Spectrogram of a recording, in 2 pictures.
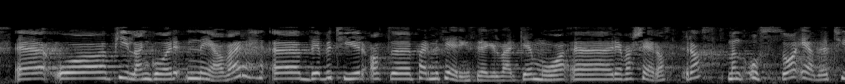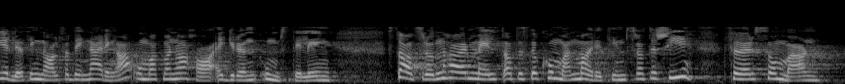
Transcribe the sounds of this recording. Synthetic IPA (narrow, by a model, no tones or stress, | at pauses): ʔɔpʰiːlənɡoːɾneːoːʋəɾd̪ɛbət̪ʰyːɾɑt̪pʰæɾmɛt̪ʰeːɾɪŋsɾeːɡəlʋæɾkəmɔɾɛʋæʂeːɾəsɾɑsk̪mɛnɔsːɔʔɛɖ̪ɛɛt̪ʰːyːd̪lɪəsɪŋnɑːlfɔɖɛnnːæːɾɪŋɑʔʊmɑt̪mɑnmɔhɑːʔɛ̰ɪɡɾœnːʊmst̪ɪlːɪŋ | st̪ɑːt̪sɾoːd̪n̩ɦɑɾmɛlt̪ɑt̪̚d̪ɛskɑkʰɔmːəɛnmɑɾɪt̪ʰiːmst̪ɾɑt̪əʂiː | føːɾsɔmːəɳ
